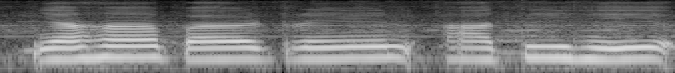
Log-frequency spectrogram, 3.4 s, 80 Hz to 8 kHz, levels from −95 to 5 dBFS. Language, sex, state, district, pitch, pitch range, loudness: Hindi, female, Bihar, Darbhanga, 200 Hz, 195-210 Hz, -15 LUFS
